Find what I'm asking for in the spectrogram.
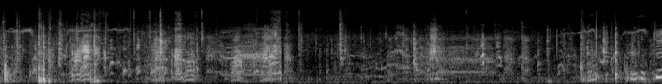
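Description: A small flock of backyard chickens clucking and calling in a busy, overlapping chatter, close by, with other bird sounds scattered through.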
